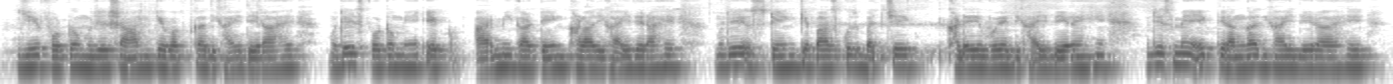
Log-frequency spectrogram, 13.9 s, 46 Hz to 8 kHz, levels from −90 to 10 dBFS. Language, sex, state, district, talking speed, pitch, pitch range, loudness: Hindi, male, Maharashtra, Pune, 190 wpm, 125 Hz, 120-130 Hz, -34 LUFS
